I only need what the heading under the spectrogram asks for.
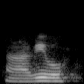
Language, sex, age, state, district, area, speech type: Kannada, male, 18-30, Karnataka, Uttara Kannada, rural, conversation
